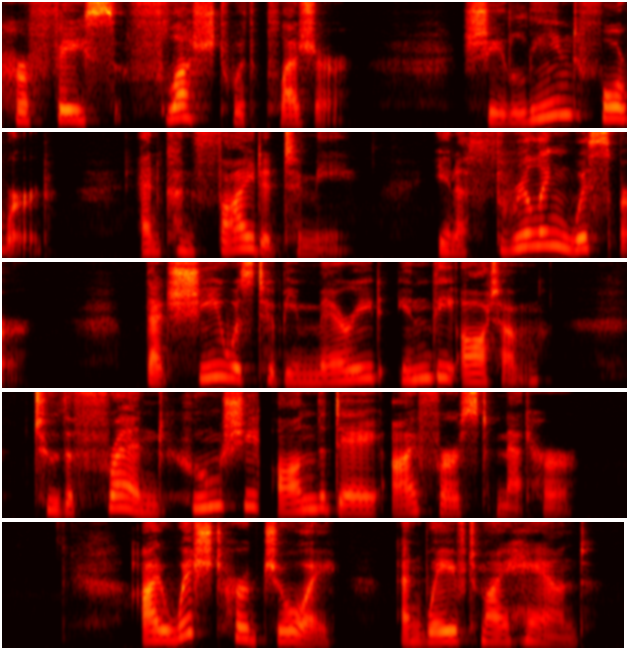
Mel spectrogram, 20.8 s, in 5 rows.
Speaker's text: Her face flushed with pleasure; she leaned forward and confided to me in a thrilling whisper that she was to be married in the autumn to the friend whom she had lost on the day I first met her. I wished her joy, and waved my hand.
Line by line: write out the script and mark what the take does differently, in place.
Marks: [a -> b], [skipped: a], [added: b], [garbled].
Her face flushed with pleasure; she leaned forward and confided to me in a thrilling whisper that she was to be married in the autumn to the friend whom she [skipped: had lost] on the day I first met her. I wished her joy, and waved my hand.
